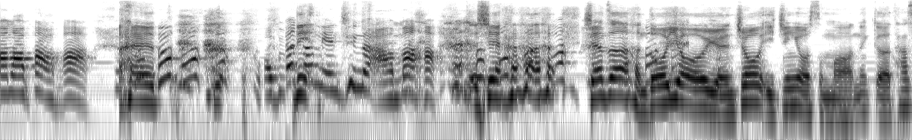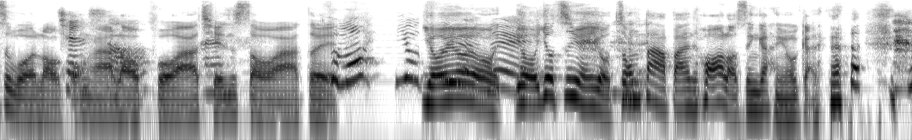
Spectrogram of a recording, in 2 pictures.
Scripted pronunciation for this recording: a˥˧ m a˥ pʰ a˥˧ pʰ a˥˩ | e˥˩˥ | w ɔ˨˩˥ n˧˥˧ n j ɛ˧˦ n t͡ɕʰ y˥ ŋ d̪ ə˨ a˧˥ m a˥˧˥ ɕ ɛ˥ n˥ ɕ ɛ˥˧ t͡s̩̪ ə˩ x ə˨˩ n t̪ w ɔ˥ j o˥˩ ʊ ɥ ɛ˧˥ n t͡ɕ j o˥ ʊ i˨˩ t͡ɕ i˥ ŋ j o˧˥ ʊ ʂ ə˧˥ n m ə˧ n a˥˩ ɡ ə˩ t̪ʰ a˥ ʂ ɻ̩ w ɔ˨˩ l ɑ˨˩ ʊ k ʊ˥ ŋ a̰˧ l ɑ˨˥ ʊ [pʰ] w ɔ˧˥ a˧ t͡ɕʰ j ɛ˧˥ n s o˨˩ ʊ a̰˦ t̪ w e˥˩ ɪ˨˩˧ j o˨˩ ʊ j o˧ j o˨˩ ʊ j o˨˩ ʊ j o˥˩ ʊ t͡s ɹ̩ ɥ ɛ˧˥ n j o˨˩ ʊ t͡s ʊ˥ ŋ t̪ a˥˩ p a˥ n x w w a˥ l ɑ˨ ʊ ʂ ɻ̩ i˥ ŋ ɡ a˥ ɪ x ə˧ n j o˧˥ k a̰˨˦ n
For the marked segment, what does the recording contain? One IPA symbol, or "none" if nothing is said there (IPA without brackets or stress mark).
pʰ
